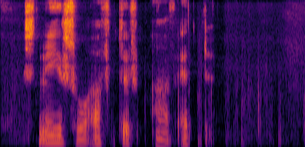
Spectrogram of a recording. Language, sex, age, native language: Icelandic, male, 40-49, Icelandic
